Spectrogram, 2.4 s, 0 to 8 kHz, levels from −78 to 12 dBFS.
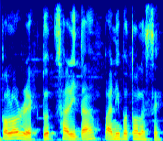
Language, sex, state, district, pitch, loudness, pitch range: Assamese, male, Assam, Kamrup Metropolitan, 150 Hz, -15 LUFS, 140-170 Hz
